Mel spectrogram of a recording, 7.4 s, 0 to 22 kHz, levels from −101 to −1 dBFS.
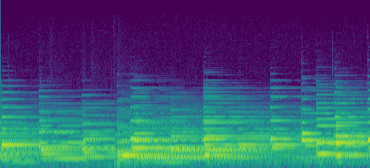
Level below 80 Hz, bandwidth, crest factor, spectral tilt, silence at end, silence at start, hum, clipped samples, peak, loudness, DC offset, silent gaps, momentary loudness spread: -48 dBFS; 3.8 kHz; 14 dB; -11.5 dB/octave; 0 s; 0 s; none; under 0.1%; -4 dBFS; -20 LUFS; under 0.1%; none; 9 LU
